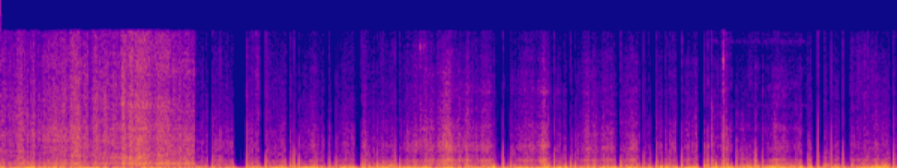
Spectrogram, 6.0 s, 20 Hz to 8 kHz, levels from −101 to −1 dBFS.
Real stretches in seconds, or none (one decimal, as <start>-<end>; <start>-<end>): 0.0-4.7; 5.4-6.0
